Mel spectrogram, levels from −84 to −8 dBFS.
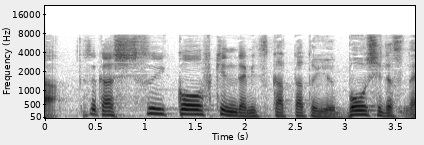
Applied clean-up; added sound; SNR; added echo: none; none; none; none.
